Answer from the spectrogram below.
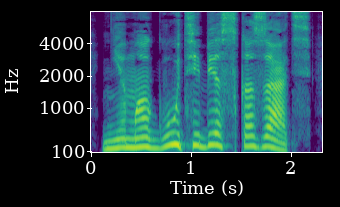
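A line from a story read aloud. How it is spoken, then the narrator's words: Nearly shouting. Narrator (Russian): он уже почти кричал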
